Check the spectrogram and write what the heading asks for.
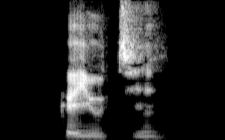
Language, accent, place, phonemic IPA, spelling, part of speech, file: French, France, Lyon, /ka.ju.ti/, cailloutis, noun, LL-Q150 (fra)-cailloutis.wav
- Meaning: gravel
